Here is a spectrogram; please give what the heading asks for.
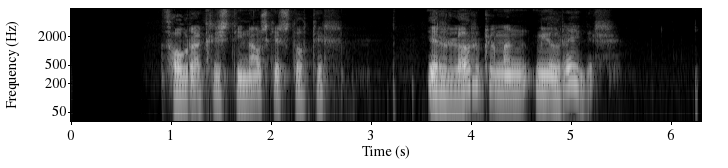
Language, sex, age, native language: Icelandic, male, 50-59, Icelandic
